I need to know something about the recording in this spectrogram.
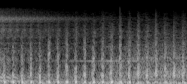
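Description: Loud helicopter rotor thumping in a fast, steady rhythm, with a constant engine whine layered underneath; no voices are heard.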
